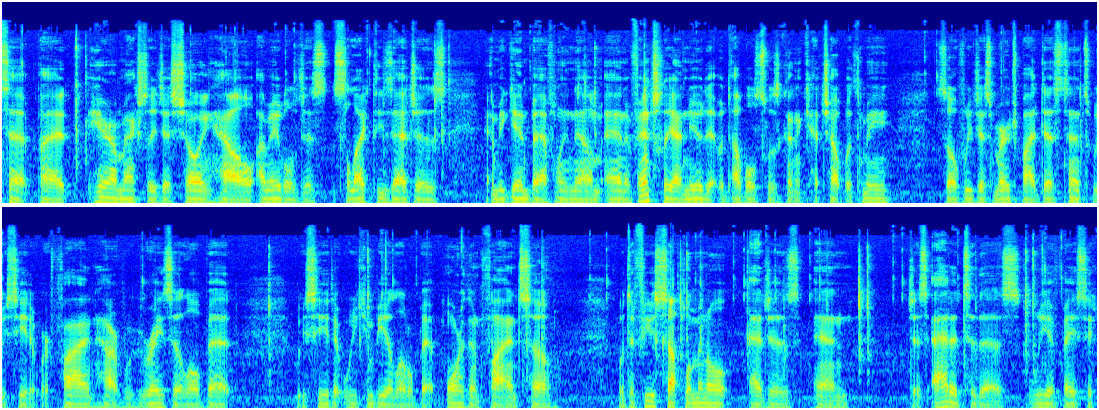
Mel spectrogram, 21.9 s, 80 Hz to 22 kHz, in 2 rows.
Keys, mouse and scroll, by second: 0.0 middle click, 0.6 ctrl+b, 1.8 click, 2.8 shift+click, 4.2 ctrl+b, 5.3 right click, 5.8-6.4 typing, 6.8 right click, 9.2 click, 10.0 F9, 10.9-13.4 shift+drag, 13.4 2, 14.5 ctrl+r, 14.7 ctrl+click, 15.1 right click, 16.0 ctrl+shift+Tab, 16.8 ctrl+click, 17.4 ctrl+g, 17.7 ctrl+z, 18.2 click, 18.6 click, 19.0 shift+click, 19.5 1, 19.8 click, 20.5 shift+click, 21.1 j, 21.4 middle click.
